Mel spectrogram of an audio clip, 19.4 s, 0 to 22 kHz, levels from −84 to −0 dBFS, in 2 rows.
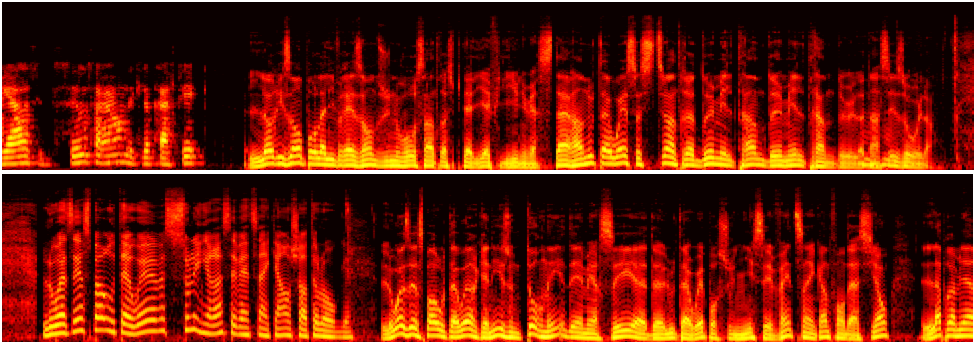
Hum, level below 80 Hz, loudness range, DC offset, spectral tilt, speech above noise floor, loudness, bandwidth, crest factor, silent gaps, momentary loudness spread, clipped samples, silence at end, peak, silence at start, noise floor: none; -42 dBFS; 4 LU; under 0.1%; -6 dB/octave; 22 dB; -23 LUFS; 14 kHz; 16 dB; none; 9 LU; under 0.1%; 0 s; -8 dBFS; 0 s; -44 dBFS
